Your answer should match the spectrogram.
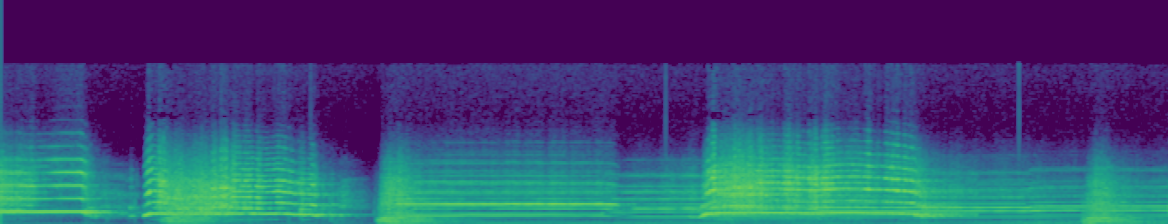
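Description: A woman screaming three long, high-pitched screams: one at the start, one about a second in, and one a little past the middle. Between them, a dramatic horror film score holds sustained, shifting chords.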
